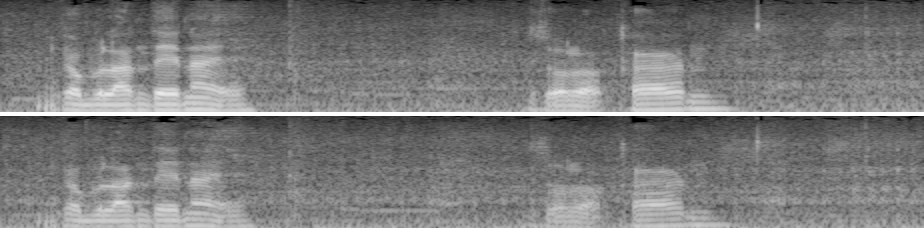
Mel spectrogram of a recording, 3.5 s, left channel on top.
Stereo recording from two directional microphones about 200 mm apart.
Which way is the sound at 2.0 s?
50° left (ahead or behind).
